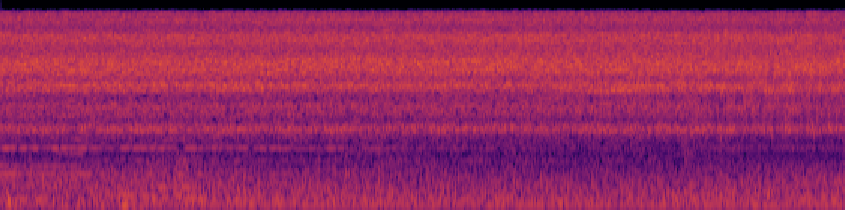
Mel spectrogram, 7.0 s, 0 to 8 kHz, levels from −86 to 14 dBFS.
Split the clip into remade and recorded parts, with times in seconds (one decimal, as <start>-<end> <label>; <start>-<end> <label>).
0.0-5.9 recorded; 5.9-7.0 remade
